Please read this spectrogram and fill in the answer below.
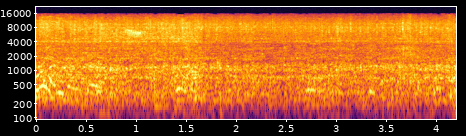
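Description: Steady outdoor background noise, with a faint distant voice near the start.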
